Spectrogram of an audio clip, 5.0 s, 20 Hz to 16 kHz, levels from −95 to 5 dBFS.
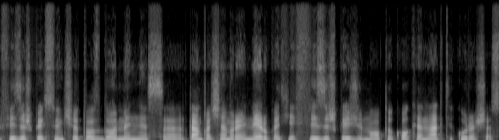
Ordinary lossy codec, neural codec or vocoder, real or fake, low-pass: Opus, 24 kbps; autoencoder, 48 kHz, 32 numbers a frame, DAC-VAE, trained on Japanese speech; fake; 14.4 kHz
